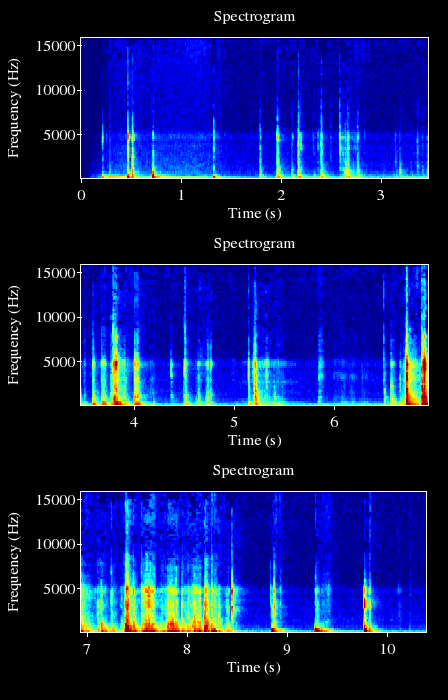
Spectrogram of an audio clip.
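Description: Small plastic Schleich rider figure tapped and clattered along a plastic toy stable floor by hand: quick irregular clicks, a denser run of tapping about seven to eight seconds in, then a few single sharp clicks.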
